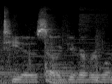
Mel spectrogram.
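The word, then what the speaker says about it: Tidus: So I pronounce his name Titus. I think that's how it should be pronounced. Other games have said the other one, which is Titus, and I owe you all 5 short points for saying that.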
